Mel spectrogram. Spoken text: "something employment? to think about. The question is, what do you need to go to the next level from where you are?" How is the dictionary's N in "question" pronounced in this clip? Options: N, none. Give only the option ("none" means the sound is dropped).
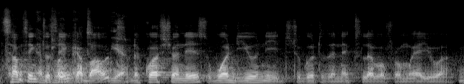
N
